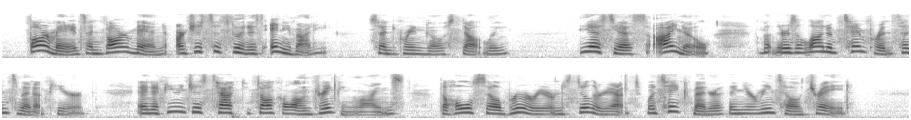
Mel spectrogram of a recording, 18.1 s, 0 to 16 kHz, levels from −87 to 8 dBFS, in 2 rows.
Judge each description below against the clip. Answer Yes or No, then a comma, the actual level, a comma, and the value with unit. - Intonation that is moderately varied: No, wide, 6.3 semitones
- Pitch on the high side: Yes, high, 220 Hz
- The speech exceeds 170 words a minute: No, average, 160 wpm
